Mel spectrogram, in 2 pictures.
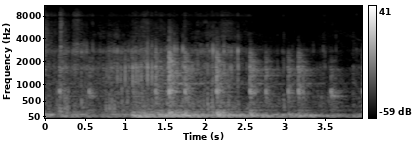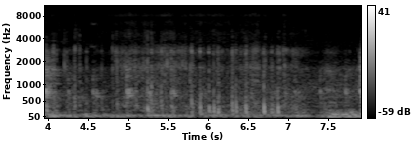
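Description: A saddled horse shifting and stepping right beside the microphone: scattered light hoof steps and clicks in the dirt, over a low rumble that is loudest a second or two in.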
